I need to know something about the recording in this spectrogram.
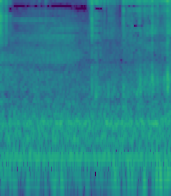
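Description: Faint, soft handling sounds from wet hands working a skinned rabbit carcass, with a few light clicks about a second in over low background noise.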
